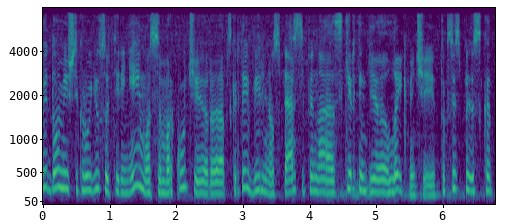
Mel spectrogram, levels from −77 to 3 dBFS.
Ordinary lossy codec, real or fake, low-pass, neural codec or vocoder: MP3, 64 kbps; fake; 7.2 kHz; vocoder, 22.05 kHz, 80 mel bands, HiFi-GAN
